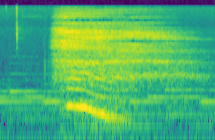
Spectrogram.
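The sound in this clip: A deep breath taken during a guided morning breathing exercise: one long, breathy exhale like a sigh, softly voiced at first and then trailing off as airy noise.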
